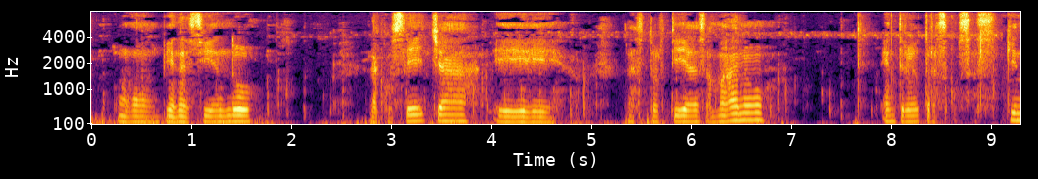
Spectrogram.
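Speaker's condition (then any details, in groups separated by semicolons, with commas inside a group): No condition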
